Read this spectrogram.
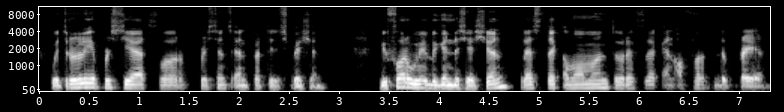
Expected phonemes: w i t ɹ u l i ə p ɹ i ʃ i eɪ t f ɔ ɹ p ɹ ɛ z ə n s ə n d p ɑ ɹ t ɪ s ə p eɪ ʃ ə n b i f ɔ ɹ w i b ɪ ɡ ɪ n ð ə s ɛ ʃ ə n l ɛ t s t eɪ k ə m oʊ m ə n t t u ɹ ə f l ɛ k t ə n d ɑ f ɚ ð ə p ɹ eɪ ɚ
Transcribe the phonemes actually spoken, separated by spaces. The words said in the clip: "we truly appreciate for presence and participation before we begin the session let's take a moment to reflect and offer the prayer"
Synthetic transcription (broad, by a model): w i t ɹ u l i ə p ɹ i s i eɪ t f ɔ ɹ p ɹ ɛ s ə n s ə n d p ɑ ɹ t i s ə p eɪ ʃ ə n b i f ɔ ɹ w i b ɪ ɡ ɪ n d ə s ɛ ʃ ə n l ɛ t s t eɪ k ə m oʊ m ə n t t u ɹ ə f l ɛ k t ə n ɑ f ɚ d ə p ɹ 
